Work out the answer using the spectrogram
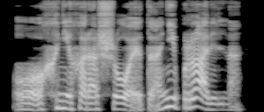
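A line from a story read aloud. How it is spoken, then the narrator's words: Sighing grandmother. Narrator (Russian): вздохнула бабушка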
